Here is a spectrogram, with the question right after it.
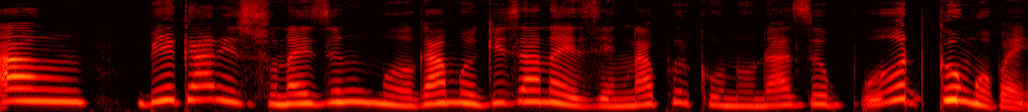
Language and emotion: Bodo, surprised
